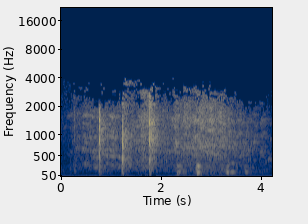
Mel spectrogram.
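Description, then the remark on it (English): A few scattered hand claps from an audience at an AA meeting, including visitors from out of town, three sharp, loud ones early on followed by softer, duller claps, over a steady murmur of people talking. “Don't be clapping over there.”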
